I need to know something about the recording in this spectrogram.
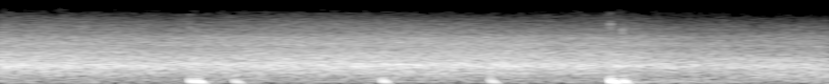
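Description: A ball is kicked with a dull thump.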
